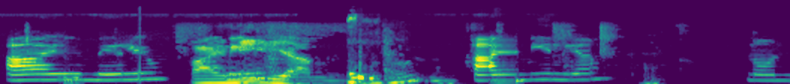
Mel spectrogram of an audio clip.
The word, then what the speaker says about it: Aemiliam: Así se pronuncia Aemilium.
